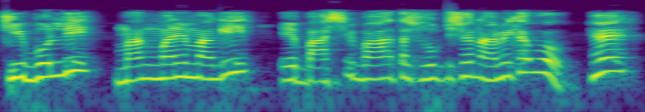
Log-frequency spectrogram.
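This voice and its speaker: A brash young son-in-law who swears and rants fast in a high, bright voice, as a woman plays him. The sound is dry and close. This is comic cartoon voice acting. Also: no echo. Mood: indignant. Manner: crude, swearing, indignant.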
